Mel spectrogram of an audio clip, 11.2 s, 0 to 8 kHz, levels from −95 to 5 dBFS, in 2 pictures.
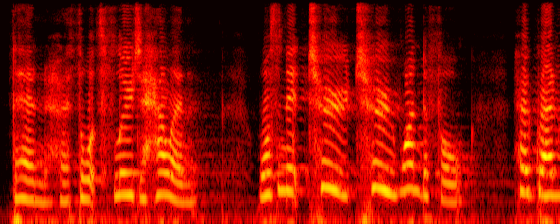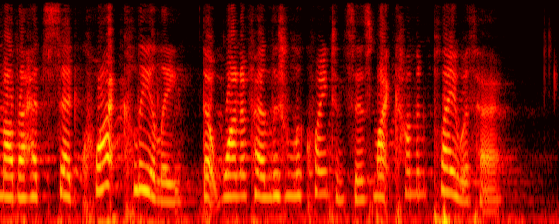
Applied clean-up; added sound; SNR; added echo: none; none; none; reverberation time 0.8 s.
